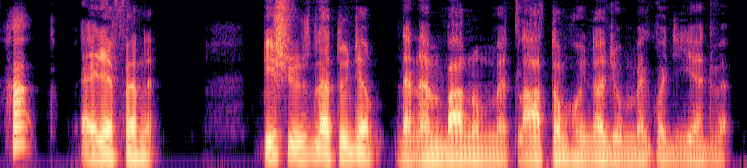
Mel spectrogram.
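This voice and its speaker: A fat, rude scorpion charmer who scolds and brags in an unhurried, low voice, as a male audiobook reader puts him on. He sounds sly and self-satisfied. The recording is close and dry. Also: steady tone, creaky, a little mellow, no echo. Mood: gruff. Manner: blunt, scolding, slow and cocky. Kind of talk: audiobook character voice.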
